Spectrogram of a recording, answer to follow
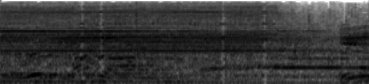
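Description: Arena sound of a live basketball game, carrying a steady high-pitched whine, with a lower steady tone joining about a second and a half in.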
